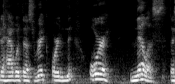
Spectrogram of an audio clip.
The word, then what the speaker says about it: Ornelas: i'm really excited to have with us rick or or nellis did i say that right yes you did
